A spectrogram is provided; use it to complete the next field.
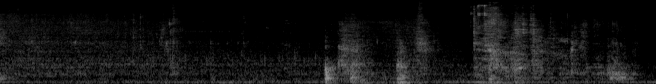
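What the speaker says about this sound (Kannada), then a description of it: "ಈಗ ನಾವು ಸ್ವಲ್ಪ ನೀರನ್ನು ಸೇರಿಸಿ" Water poured into a pan of potato and green pea kurma, a quiet bubbling hiss with splashy bursts and a few clinks of metal as the liquid goes in.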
